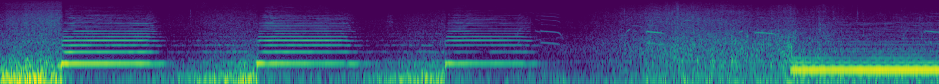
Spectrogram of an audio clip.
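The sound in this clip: A museum ship's horn sounds a greeting at Hamburg harbour during the harbour birthday festivities, from its berth at the Övelgönne museum harbour. Three loud, steady blasts are followed by a lower, deeper tone that holds to the end.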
